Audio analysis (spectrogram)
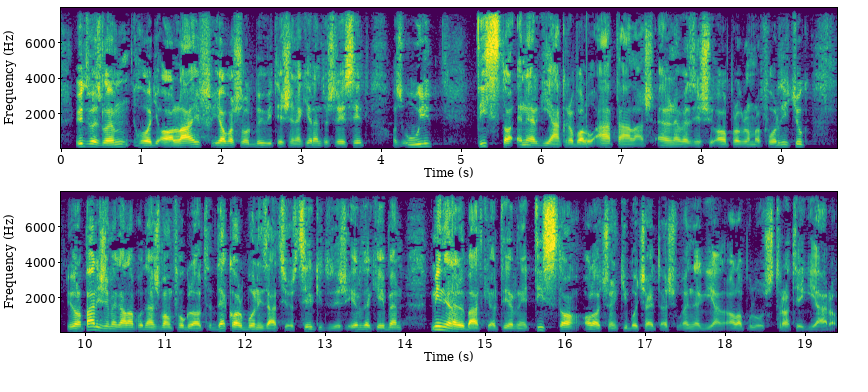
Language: Hungarian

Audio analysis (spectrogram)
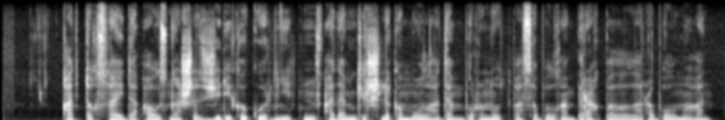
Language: Kazakh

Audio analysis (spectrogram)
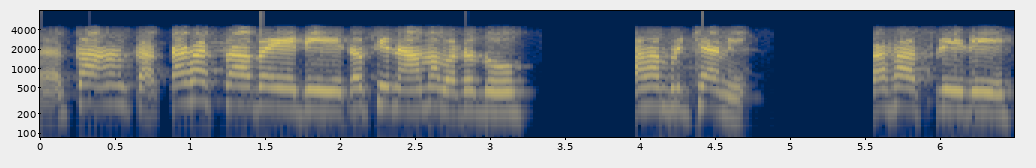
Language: Sanskrit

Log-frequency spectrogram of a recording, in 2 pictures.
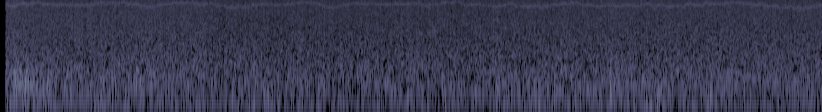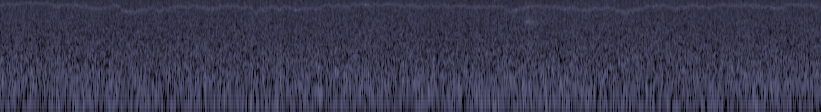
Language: Tigrinya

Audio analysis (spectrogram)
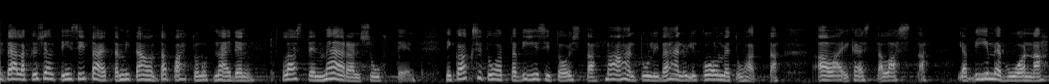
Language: Finnish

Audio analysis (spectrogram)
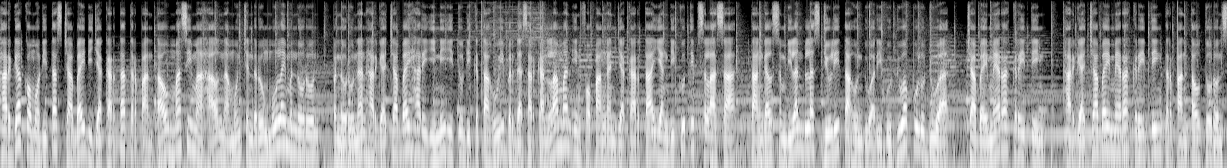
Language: Indonesian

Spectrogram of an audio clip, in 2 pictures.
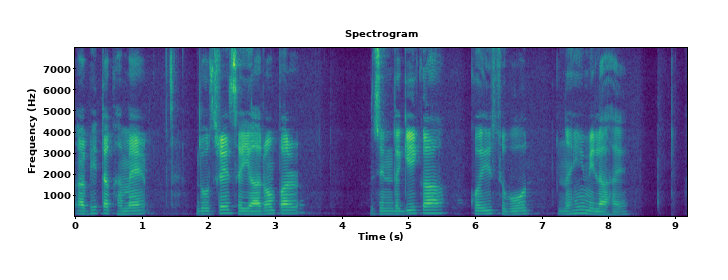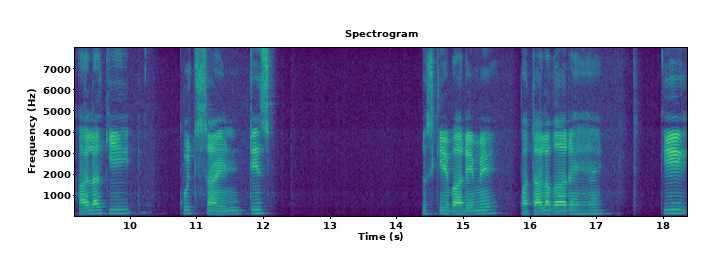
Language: Urdu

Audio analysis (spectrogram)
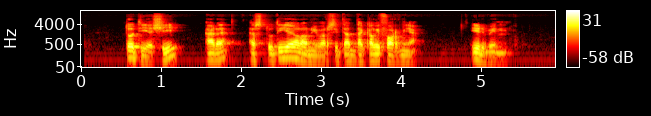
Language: Catalan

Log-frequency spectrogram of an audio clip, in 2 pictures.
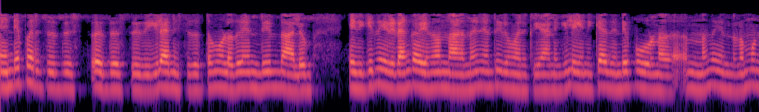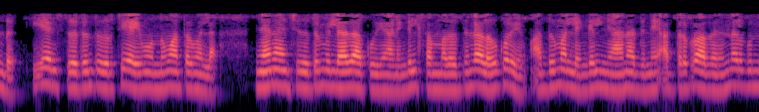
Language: Malayalam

